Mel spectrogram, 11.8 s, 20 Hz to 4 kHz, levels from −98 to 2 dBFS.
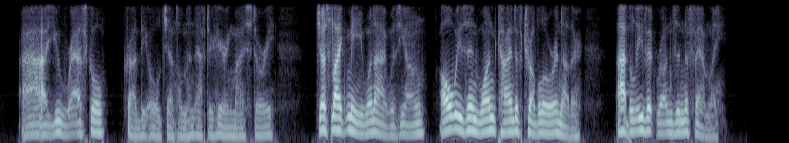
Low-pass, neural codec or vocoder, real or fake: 3.6 kHz; none; real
